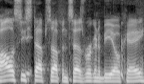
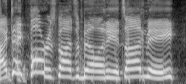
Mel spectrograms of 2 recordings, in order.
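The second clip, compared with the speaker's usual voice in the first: put-on shrill, very high scream; 4 dB louder than usual. Acting out the coach after losing seventh-round picks, from the back: imitating Matt LaFleur screaming. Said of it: "He's screaming from the back".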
